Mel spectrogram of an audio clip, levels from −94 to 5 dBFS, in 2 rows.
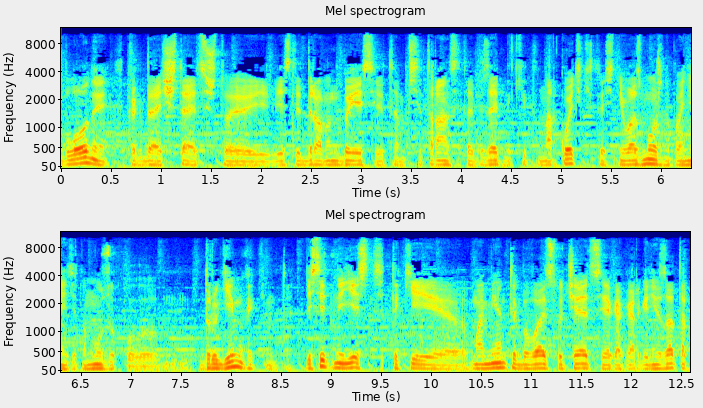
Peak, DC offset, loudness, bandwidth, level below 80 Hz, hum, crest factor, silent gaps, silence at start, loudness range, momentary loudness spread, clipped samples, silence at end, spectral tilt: -2 dBFS; under 0.1%; -19 LUFS; 11 kHz; -38 dBFS; none; 16 dB; none; 0 s; 3 LU; 8 LU; under 0.1%; 0 s; -4.5 dB/octave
